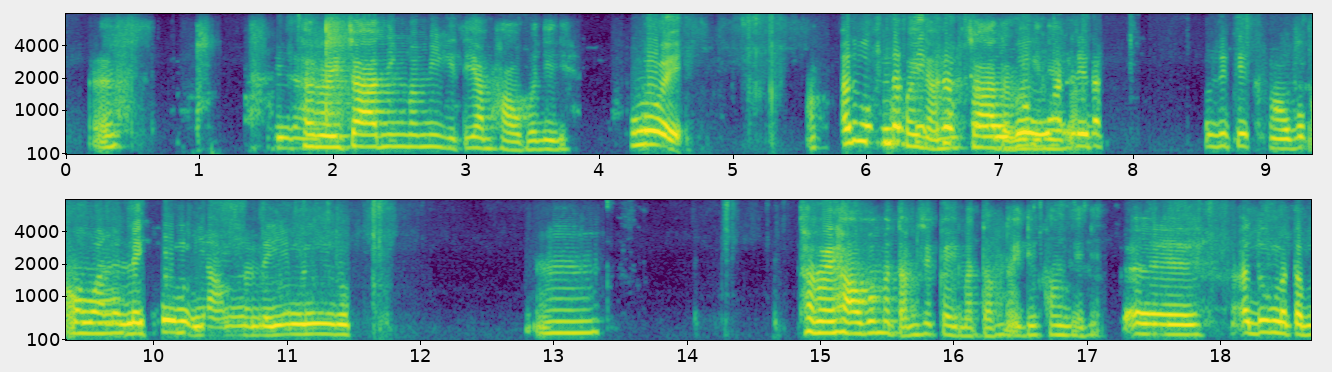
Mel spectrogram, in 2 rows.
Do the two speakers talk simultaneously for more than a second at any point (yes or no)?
yes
